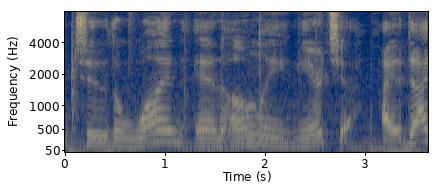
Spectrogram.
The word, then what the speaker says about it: Mircea: we are talking to the one and only mircha did I say it right I always screw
